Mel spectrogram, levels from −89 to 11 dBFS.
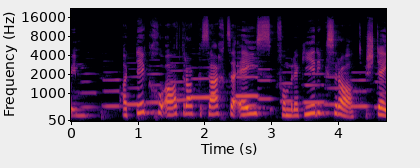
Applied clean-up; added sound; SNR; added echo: classical method log-MMSE.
